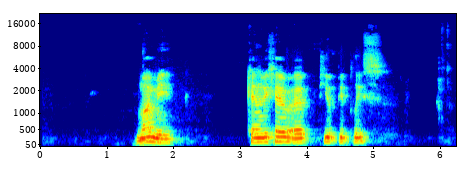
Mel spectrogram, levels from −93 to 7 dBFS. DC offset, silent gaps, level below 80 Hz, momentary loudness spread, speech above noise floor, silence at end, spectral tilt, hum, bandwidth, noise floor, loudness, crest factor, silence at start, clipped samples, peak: under 0.1%; none; -56 dBFS; 15 LU; 67 dB; 1.15 s; -7 dB/octave; none; 11 kHz; -83 dBFS; -16 LUFS; 18 dB; 1.45 s; under 0.1%; -2 dBFS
